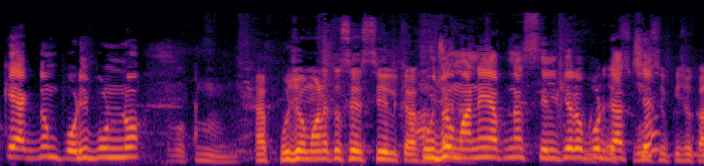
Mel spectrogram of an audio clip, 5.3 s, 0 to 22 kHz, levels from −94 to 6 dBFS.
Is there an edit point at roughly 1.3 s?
yes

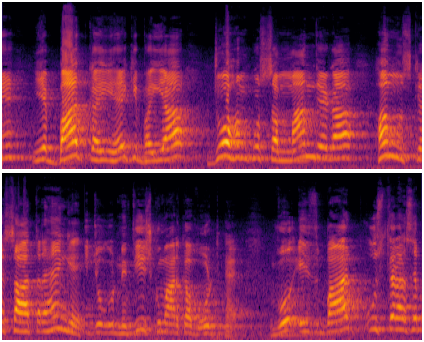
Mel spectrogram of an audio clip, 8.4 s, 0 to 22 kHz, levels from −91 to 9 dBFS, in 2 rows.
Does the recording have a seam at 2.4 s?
no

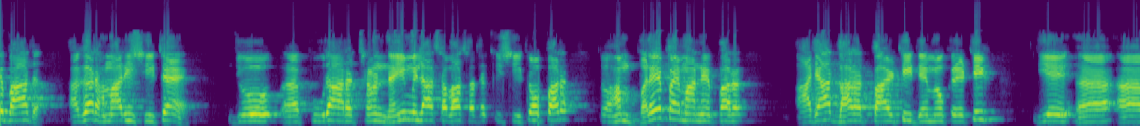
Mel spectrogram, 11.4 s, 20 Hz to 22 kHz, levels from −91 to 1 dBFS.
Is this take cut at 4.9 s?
no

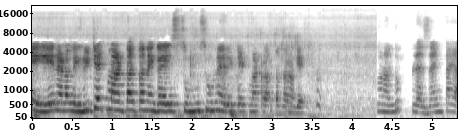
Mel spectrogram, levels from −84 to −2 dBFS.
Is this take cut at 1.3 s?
no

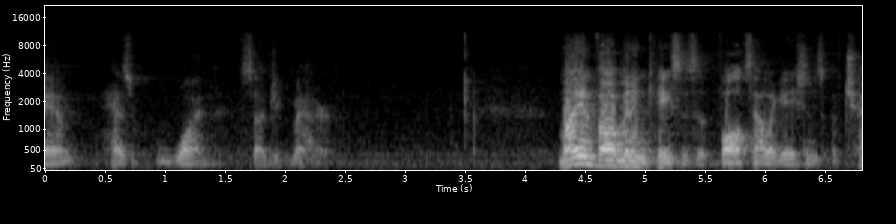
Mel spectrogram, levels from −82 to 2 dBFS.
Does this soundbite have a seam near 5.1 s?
yes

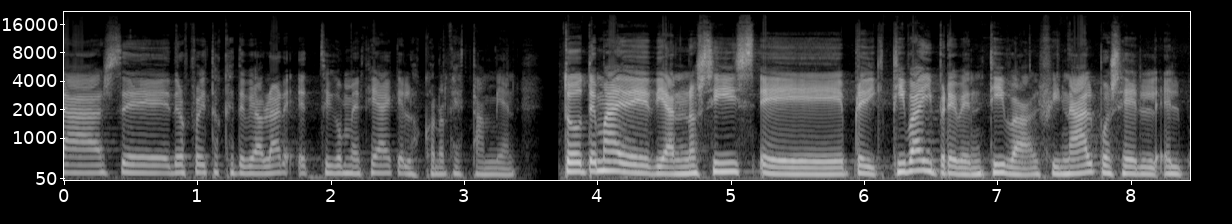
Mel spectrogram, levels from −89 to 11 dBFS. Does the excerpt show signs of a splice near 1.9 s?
no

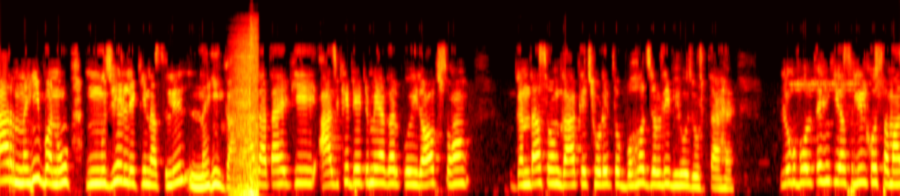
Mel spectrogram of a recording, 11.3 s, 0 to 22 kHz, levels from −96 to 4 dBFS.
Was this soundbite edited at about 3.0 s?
yes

